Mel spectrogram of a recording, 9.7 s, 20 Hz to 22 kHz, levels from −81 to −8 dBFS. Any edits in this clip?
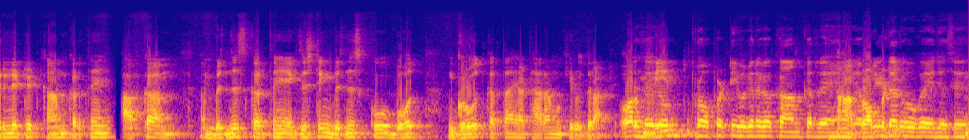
no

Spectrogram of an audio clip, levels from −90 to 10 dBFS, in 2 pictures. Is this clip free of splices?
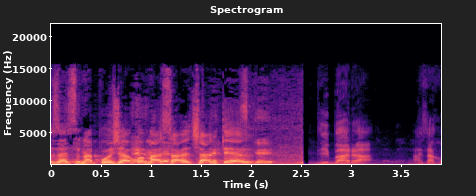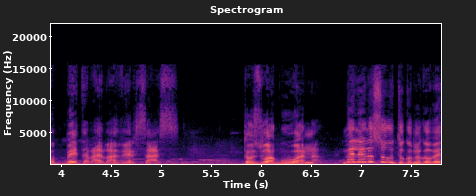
no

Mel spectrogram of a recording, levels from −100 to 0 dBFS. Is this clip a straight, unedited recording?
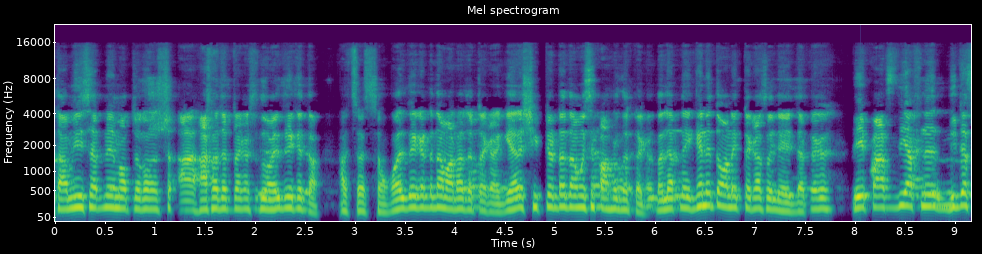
yes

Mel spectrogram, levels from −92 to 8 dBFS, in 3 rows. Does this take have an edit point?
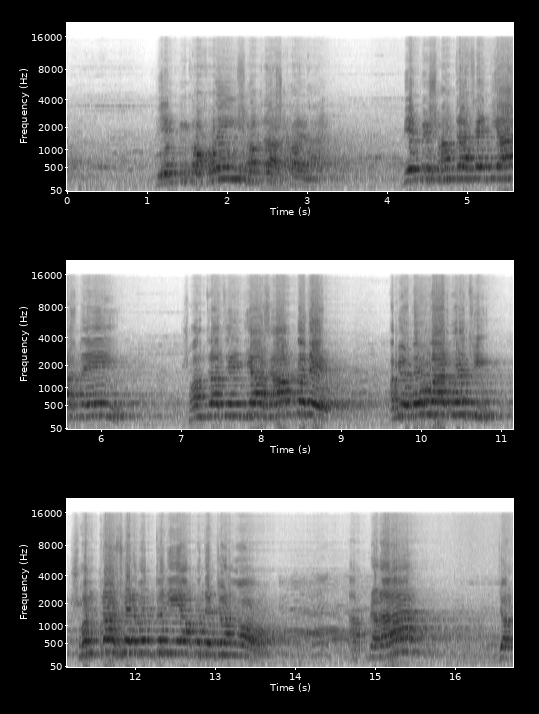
no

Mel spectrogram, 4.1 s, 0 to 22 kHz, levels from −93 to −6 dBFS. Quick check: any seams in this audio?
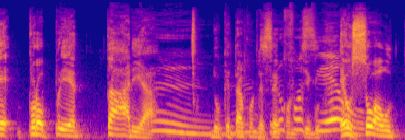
no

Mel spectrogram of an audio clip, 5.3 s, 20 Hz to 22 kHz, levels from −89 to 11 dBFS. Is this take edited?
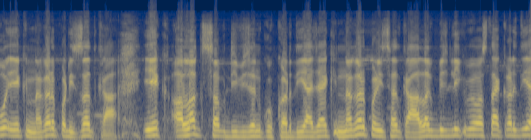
no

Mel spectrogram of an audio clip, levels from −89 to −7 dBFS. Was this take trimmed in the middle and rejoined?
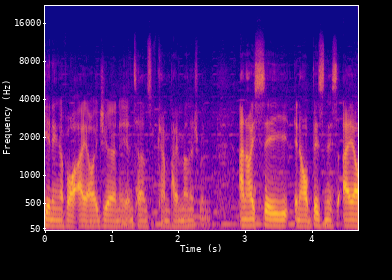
no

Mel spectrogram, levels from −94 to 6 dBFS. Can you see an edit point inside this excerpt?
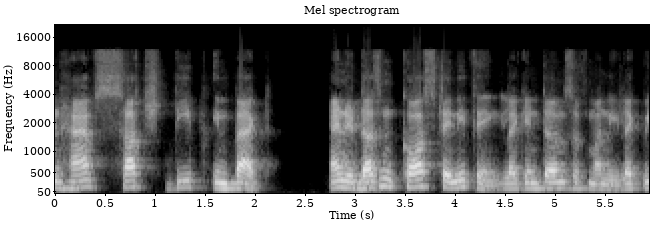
no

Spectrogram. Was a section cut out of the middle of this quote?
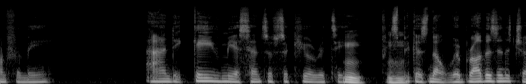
yes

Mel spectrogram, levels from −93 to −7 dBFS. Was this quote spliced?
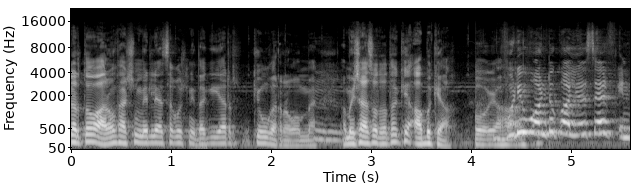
yes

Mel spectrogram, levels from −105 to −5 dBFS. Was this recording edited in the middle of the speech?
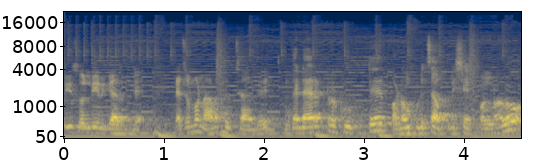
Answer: yes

